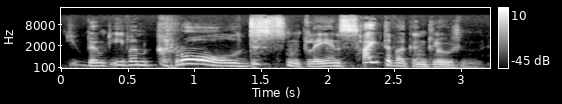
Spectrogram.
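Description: An aristocratic English gentleman detective in a radio drama. His upper-class voice swoops dramatically up and down, full of playful exclamations, and he is witty, keen and theatrical. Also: fairly high pitch, wildly swooping pitch, normal speed, husky, full character voice. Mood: teasing exasperation.

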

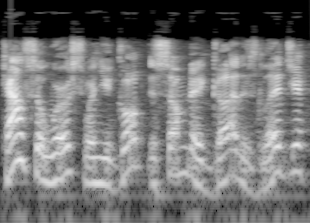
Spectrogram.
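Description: Man, raspy and husky, loud raucous podcast preacher, muffled lo-fi recording. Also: high voice, expressive, fairly quick. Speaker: podcast host.

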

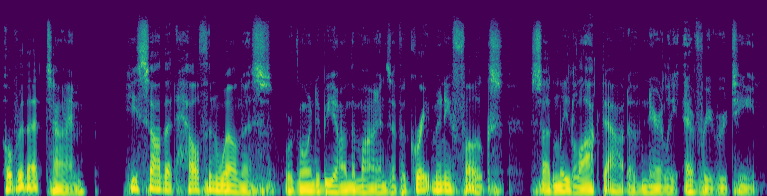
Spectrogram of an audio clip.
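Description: Low-voiced man reading a feature story. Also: creaky, husky, no room sound. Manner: measured, even reading. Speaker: newspaper columnist reading his story. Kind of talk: scripted narration.

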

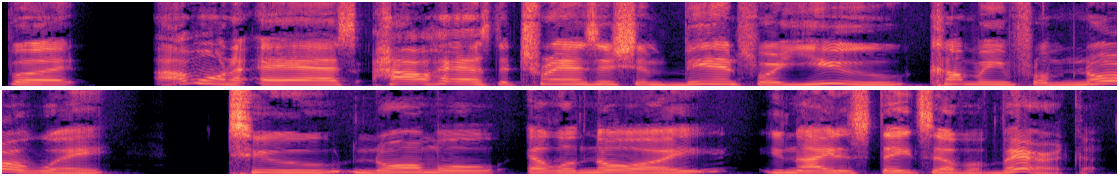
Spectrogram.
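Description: A man's voice: sits high, slow pace, no echo, studio quality. A man hosting a podcast interview with his students, enthusiastic and formal in his introductions. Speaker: podcast host and instructor.

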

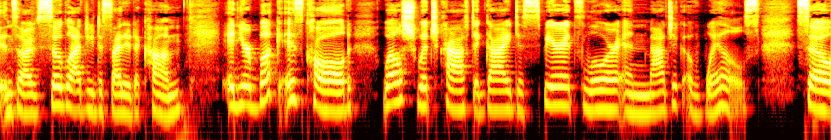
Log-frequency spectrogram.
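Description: A woman's voice: medium pitch, a bit bright. A woman hosting a podcast, talking effusively and enthusiastically to her guest. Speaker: podcast host. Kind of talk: casual interview chat.

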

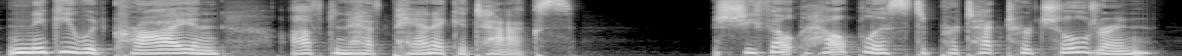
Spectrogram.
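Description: A blunt female prisoner telling of a friend in an audio play. She sounds indignant and grieving, at a middling pitch, in a very dry recording. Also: normal speed, vocal fry, dry recording. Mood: sad. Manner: blunt, profane. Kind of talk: storytelling audio play monologue.

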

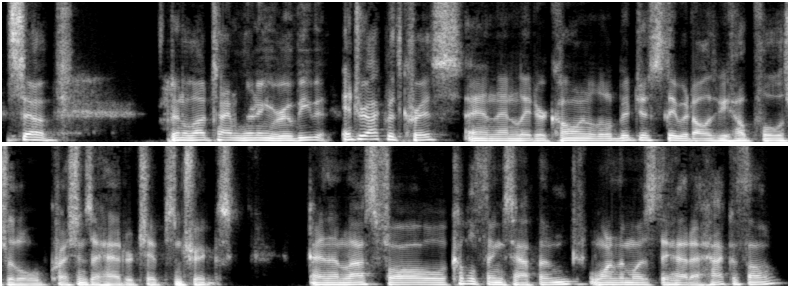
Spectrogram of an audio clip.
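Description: A man's voice: mid-range voice, quick pace, no echo. A Canadian man with a Canadian accent, a guest on a podcast, who chats in an easygoing way with self-deprecating humor. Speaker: customer support engineer, guest. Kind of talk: casual podcast chat.

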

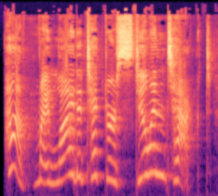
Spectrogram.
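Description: A woman's voice: very high voice, normal speed, sharp tone. A woman playing an earnest, nosy young woman, a little defensive, in an audio drama. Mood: probing, friendly.

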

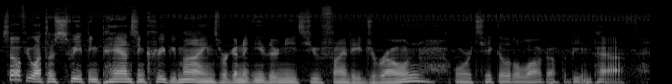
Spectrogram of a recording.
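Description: Deep-voiced, reluctant, grumbling sidekick. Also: male voice, a little fast, a little hiss or hum. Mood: practical, wry. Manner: hesitant, wry complaining. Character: reluctant, grumbling, nervous young man, unathletic sidekick. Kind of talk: full-cast audio drama acting. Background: music.

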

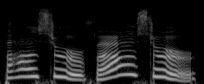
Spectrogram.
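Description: A woman voicing a bossy, brisk, imperious queen from a storybook, speaking in a commanding, emphatic way. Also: sits high, sing-song, no room sound, studio quality, pitched above the performer's own voice. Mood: urgent, commanding. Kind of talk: storybook character voice.

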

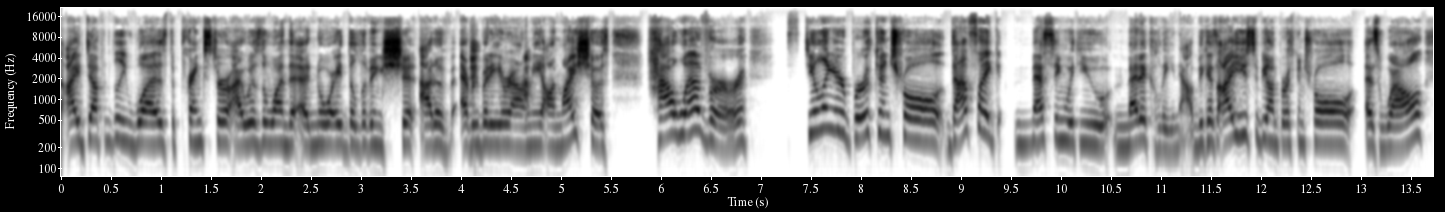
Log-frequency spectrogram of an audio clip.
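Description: A woman's voice: on the high side, fairly quick. A young woman hosting a casual chat, blunt and filling her talk with "like", swearing freely. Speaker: podcast host.

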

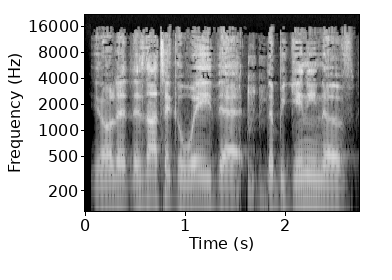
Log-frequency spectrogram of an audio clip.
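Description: Laid-back young podcast host. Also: male voice, mid-range voice, fairly even intonation, a little fast. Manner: laid-back, slangy, gives shout-outs. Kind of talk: casual podcast chat.

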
